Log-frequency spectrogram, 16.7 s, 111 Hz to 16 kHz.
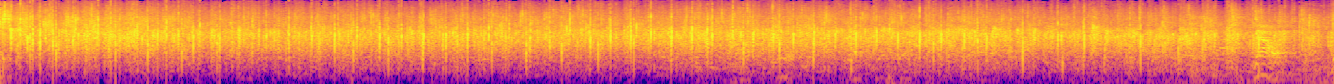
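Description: An audience claps at a 2016 event, dense sustained applause from a crowd that stays loud and even throughout with no pauses.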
